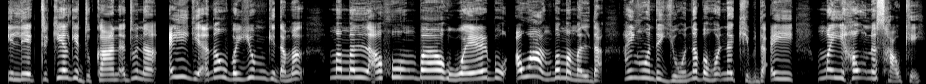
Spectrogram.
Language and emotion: Manipuri, angry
